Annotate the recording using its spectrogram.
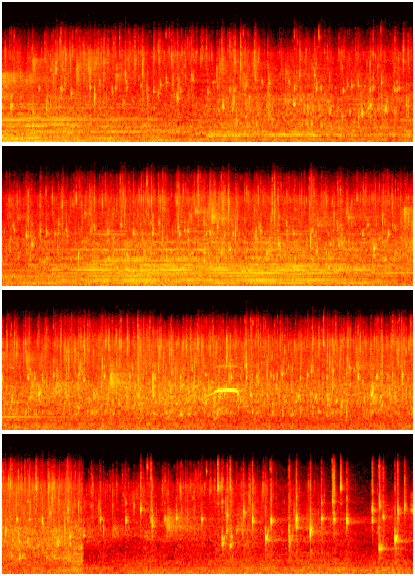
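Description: Water trickling and dripping, faint and steady, with low wavering tones underneath for roughly the first half. A brief high tone sounds once about two-thirds of the way in. Near the end the steady trickle drops away, leaving scattered single drips.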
